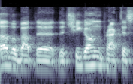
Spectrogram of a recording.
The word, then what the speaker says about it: Qigong: And Qigong, remember, guys, it's spelled Qigong.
